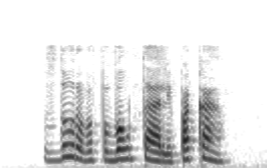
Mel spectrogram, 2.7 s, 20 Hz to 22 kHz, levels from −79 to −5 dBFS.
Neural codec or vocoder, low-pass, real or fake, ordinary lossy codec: none; 7.2 kHz; real; none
